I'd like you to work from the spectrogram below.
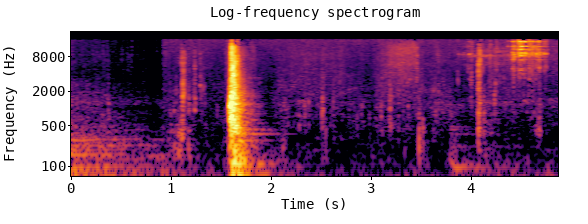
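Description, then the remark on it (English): A person gets out of a truck near Umani Falls in the Pondoland region: the truck door shuts with a single sharp thud, followed by scattered, soft footsteps moving off across the ground towards some bushes, with faint outdoor ambience and no voices. “gets out of the truck and heads towards some bushes.”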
